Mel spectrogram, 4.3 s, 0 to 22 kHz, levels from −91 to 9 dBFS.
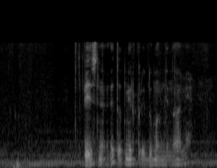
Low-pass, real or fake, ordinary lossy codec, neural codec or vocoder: none; real; none; none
